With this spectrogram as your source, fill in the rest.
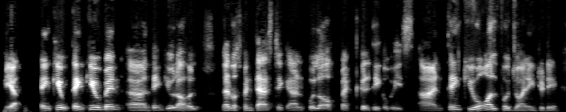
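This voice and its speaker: Man, low pitch, bright tone, dry sound, polite webinar moderator, video call. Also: a little fast, no room sound, low-quality recording. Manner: polite, thankful, light fillers. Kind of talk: polite closing remarks.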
